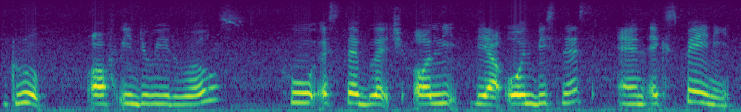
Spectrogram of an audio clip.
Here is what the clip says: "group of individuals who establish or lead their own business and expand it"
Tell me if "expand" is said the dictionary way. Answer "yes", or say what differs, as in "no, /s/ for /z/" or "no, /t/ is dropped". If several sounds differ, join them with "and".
no, /d/ is dropped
